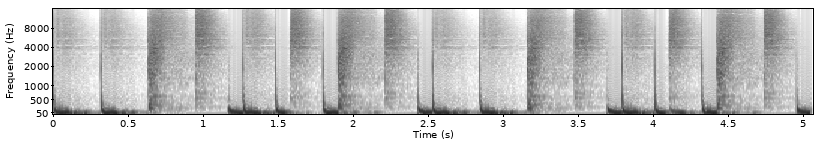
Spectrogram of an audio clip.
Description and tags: Tight Beat 95bpm
Heavy pumping hip-hop drum loop, Fruity Loops made, for those who wonder.
Need winning sound effects for games?
95, heavy, hi-hat, hard, beat, drums, loop, drum, kick, hiphop, rhythm, hip-hop, snare, bpm, drumloop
